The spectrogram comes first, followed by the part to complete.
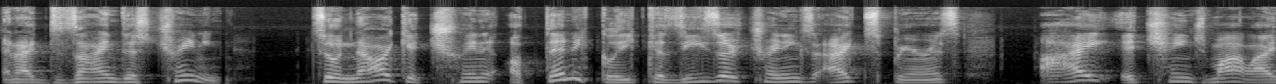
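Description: A man talks in an animated tone at a high pitch and fairly quick pace, with lively intonation. The sound is dry and close with no echo. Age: 50s. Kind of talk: interview. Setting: video call. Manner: loud.

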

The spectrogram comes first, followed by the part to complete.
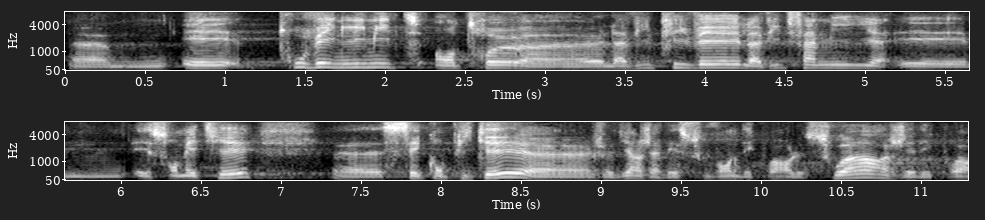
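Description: With lively intonation, a man of medium pitch speaks at a fairly slow pace. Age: 40s. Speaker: cycling coach. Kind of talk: interview. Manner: halting, many repetitions and fillers.

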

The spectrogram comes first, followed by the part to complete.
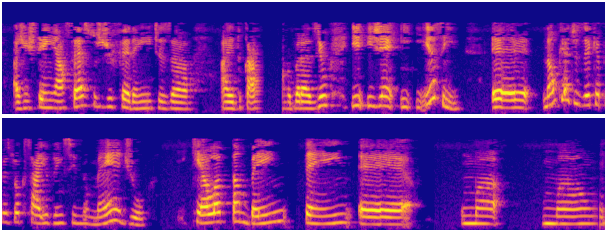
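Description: A woman with a fairly high pitch speaks at a very slow pace, with long, frequent pauses. Her loudness swings widely while her pitch varies in an ordinary way. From Belo Horizonte, Minas Gerais, Brazil. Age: 30s. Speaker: Portuguese teacher and content creator. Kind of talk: casual interview chat.

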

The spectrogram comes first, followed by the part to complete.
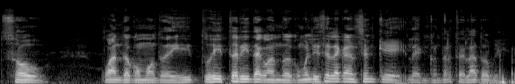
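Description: This man's pitch is fairly low, with fairly even intonation. He has an unremarkable speaking voice and moves at a fairly quick pace. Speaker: podcast host. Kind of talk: casual chat.

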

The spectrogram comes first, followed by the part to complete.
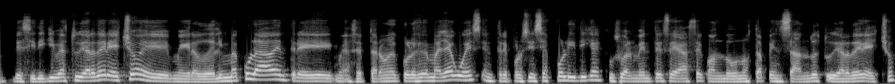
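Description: Speaking at a very fast pace with hardly any pauses, a woman with a very deep, low pitch keeps her loudness very even and her pitch variation ordinary, in a dry, close sound with no echo. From Puerto Rico, Añasco (western island). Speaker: TV news journalist. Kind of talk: interview conversation.

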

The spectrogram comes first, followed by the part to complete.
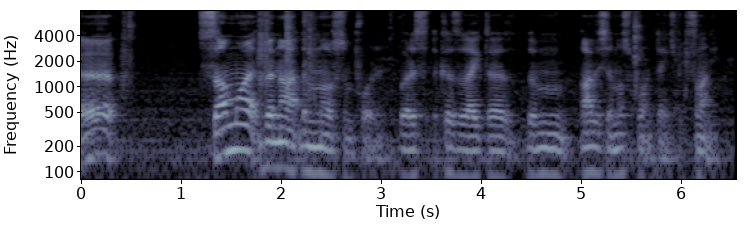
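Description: The speech has lively intonation and a fairly quick pace, broken by long, frequent pauses. Audible room echo surrounds it. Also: man, very deep, low pitch for a man. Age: 20s. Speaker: stand-up comedian. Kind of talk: casual chat.

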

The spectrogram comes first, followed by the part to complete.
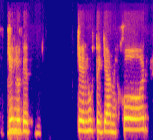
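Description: A woman with a Chilean accent speaks in a high voice. The sound is dry and close with no echo. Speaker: podcast host. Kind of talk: casual chat.

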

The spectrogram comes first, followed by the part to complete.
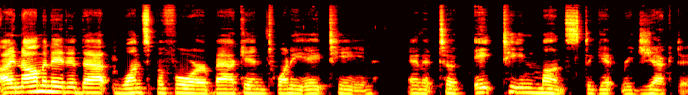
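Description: An unremarkable speaking voice with an American accent. The pace is fairly slow and the pitch variation ordinary. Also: man, fairly high pitch for a man. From US Pacific Northwest. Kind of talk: casual group discussion.

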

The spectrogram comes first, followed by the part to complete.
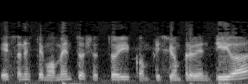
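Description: A man's normal speaking voice at medium pitch, fairly quick in pace, with fairly even intonation. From Uruguay, Montevideo. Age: 40s. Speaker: imprisoned computer engineer, hacker. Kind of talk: interview. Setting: phone call.

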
